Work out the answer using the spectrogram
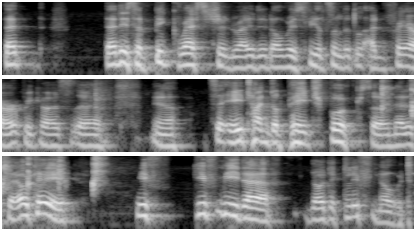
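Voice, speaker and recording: With a German accent, a man speaks at a moderate pace in a fairly high pitch with ordinary pitch variation. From Germany. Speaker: author and relationship teacher. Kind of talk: interview.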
